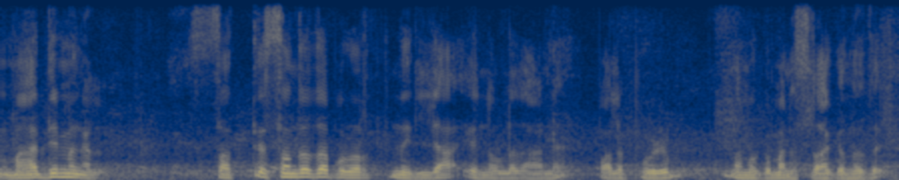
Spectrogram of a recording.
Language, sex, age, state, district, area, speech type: Malayalam, male, 60+, Kerala, Idukki, rural, spontaneous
